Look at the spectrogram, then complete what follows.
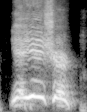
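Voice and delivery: very high, loud mock-cheery reply; eager agreement. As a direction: pipe up eagerly as the summoned rep. Sales rep answers call from afar.

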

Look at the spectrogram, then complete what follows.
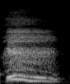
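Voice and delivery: sharp high gasp of shock. Retold or imitated. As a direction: gasp as if caught out. Mama zna imię dziewczyny.

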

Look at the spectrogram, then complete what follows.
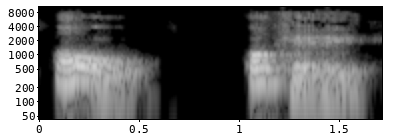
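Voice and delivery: lightly voiced agreeable brain; high "oh", then a readily accepting okay; compliant brain. Brain obediently agreeing in talk.

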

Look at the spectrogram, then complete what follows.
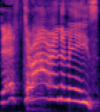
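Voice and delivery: high, loud war cry; hammed-up charging yell; yelled battle cry. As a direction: shout it while leaping from hiding. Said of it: "Ping yells out".

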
